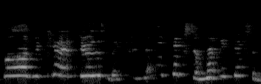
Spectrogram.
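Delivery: put-on high, whiny kid voice begging mom; pleading child. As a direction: beg mom like an eleven-year-old.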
